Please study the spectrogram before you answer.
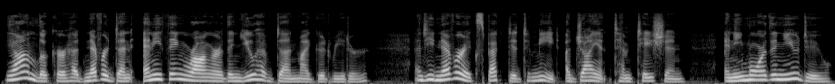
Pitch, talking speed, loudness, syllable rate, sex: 170 Hz, 200 wpm, -18 LUFS, 5.6 syllables/s, female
